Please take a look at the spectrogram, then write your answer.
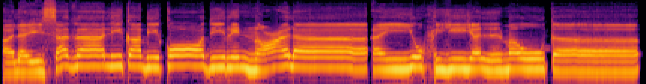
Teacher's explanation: کھڑا زبر کو ہم نے ایک الف کے برابر کھینچنا ہے اور ہم نے سٹاپ کر دینا ہے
